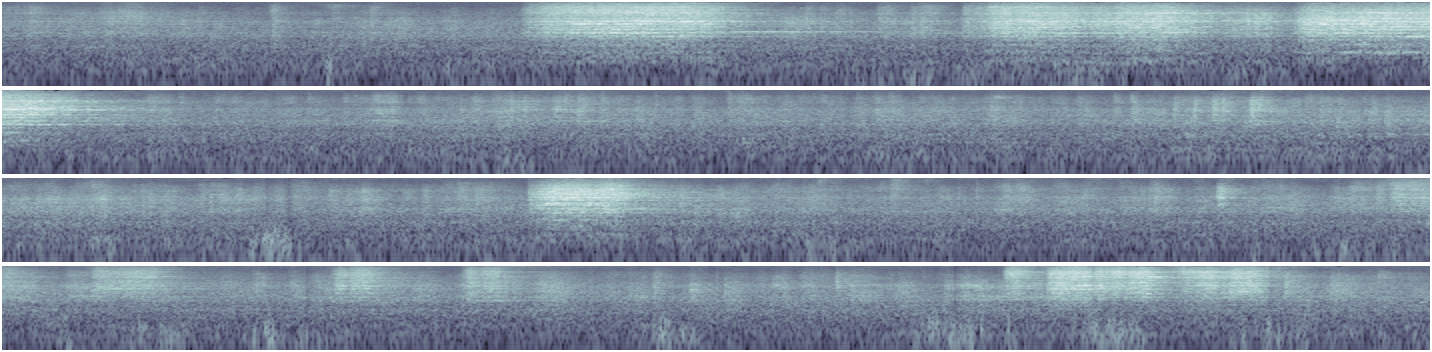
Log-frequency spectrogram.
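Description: Loaded coal train's cars rolling past: a steady noise of steel wheels on rail. Bursts of high-pitched wheel squeal come a few seconds in, again around the middle, and near the end.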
